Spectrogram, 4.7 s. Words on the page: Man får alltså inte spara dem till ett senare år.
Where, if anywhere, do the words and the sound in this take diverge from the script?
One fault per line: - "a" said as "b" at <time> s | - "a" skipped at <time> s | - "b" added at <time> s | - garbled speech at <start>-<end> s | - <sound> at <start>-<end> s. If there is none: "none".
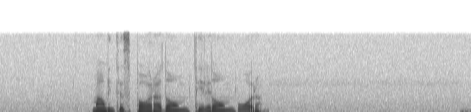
- "får alltså" skipped at 1.1 s
- "senare" said as "dem" at 2.1 s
